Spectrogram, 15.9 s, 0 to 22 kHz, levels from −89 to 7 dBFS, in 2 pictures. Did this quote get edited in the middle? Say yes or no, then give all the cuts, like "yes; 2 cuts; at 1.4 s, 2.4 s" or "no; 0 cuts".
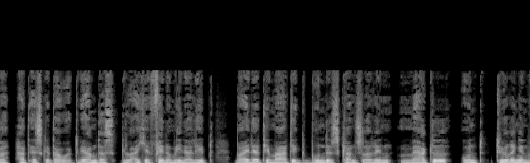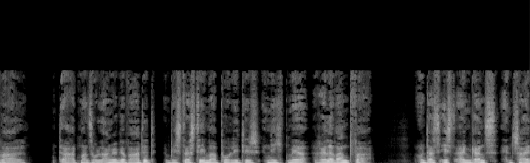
no; 0 cuts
